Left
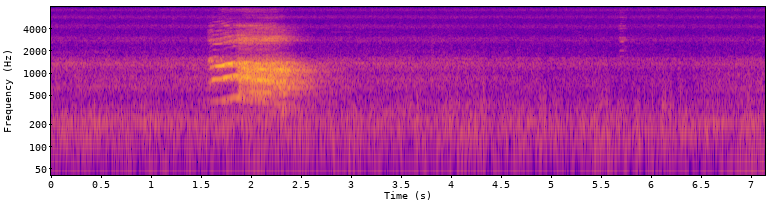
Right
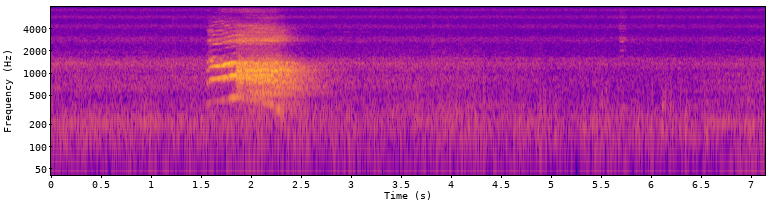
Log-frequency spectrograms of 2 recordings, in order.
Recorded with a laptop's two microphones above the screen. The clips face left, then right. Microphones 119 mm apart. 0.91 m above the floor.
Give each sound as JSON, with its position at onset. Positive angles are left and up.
{"t": 1.6, "sound": "a scream", "side_deg": -80, "distance_m": 8.0}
